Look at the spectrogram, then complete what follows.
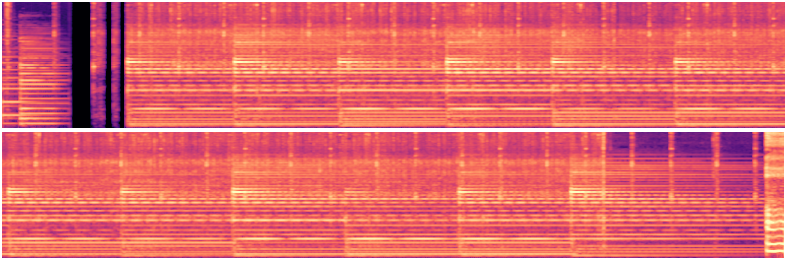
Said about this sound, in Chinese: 哦，是时钟的声音。诶。现在几点了呢？说到这个钟，是我们从南方小岛搬来波卡波卡村山上的时候一起带过来的。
